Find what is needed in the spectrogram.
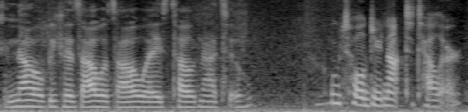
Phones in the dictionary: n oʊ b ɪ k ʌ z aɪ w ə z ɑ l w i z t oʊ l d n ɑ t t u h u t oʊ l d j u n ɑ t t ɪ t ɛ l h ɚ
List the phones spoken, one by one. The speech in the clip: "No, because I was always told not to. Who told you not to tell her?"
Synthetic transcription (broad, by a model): n oʊ b ɪ k ʌ z aɪ w ə z ɑ l w i z t oʊ l d n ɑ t t u h u t oʊ l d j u n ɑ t t ɪ t ɛ l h ɚ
